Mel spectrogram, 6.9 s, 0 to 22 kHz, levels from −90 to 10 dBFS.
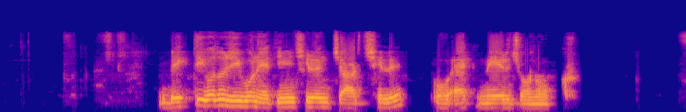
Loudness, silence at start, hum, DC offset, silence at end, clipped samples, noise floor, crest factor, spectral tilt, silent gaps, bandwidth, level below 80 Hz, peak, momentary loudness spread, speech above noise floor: -13 LUFS; 1.05 s; none; under 0.1%; 1.1 s; under 0.1%; -87 dBFS; 14 dB; -4.5 dB/octave; none; 8 kHz; -56 dBFS; 0 dBFS; 11 LU; 75 dB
